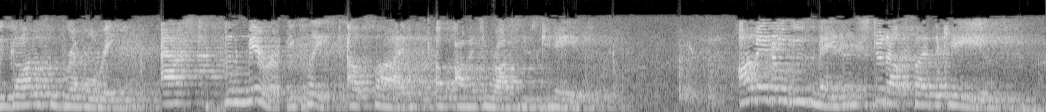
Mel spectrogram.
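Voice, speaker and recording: A woman narrating a myth live at a convention event, telling it slowly and drawing out the names. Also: mid-range voice, a little hiss or hum. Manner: slow, deliberate, stretching out names. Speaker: storyteller. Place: convention event hall with audience. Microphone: distant from the recording mic. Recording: very echoey hall, distant, muffled.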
